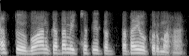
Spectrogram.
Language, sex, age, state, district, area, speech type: Sanskrit, male, 45-60, Karnataka, Vijayapura, urban, conversation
